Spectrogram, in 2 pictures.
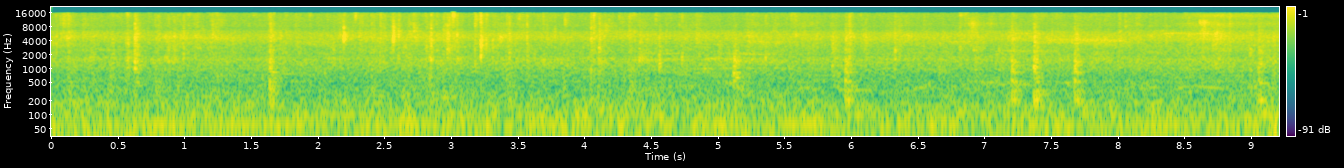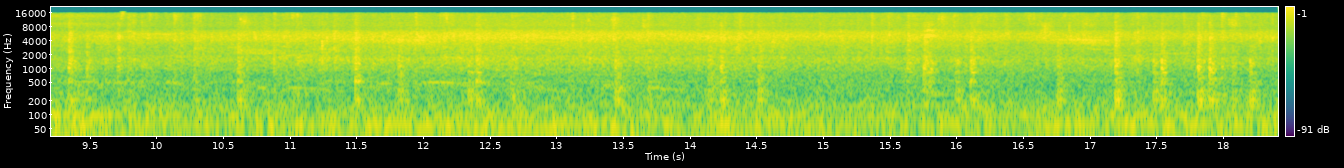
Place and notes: tilburg, cloister garden, rain
international soundmap : social ambiences/ listen to the people in & outdoor topographic field recordings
